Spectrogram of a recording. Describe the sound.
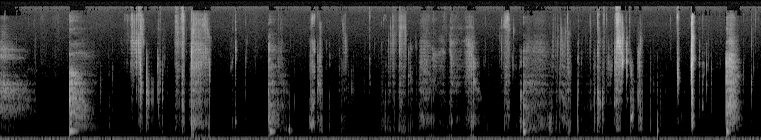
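Someone chewing and eating food, heard as soft, irregular crunchy clicks and moist mouth sounds mixed with quiet breaths and sighs, all faint and spread across the whole stretch.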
